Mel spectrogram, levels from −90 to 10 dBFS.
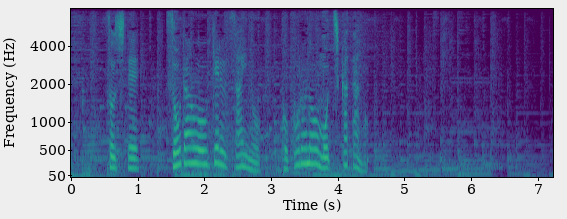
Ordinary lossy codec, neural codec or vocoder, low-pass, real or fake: none; none; none; real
